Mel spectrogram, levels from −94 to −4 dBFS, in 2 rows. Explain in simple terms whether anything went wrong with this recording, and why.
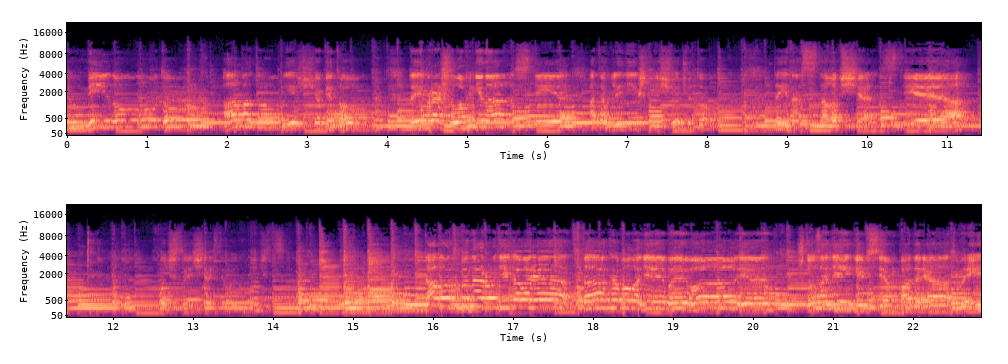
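Nothing went wrong here: there's no dropout, glitch or distortion anywhere, so there's nothing to explain.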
